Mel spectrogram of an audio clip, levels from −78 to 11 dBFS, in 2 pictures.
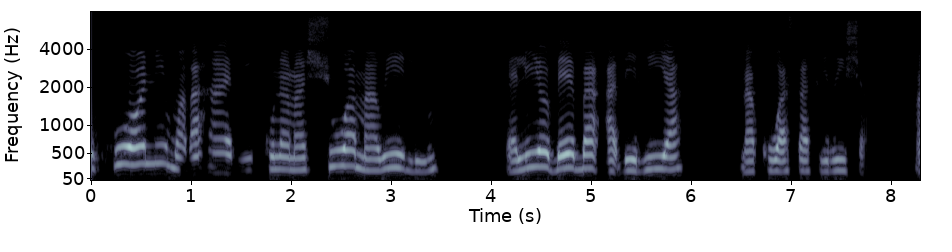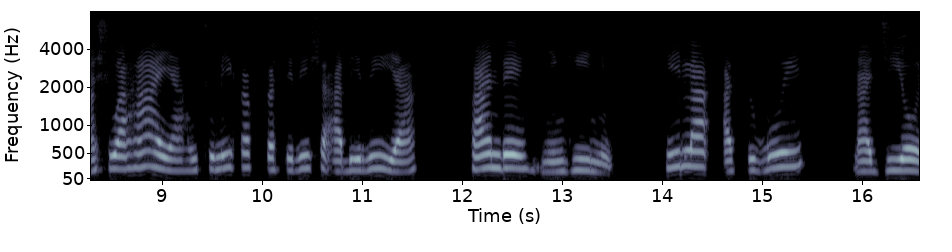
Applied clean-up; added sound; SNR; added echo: neural mask model Resemble Enhance denoiser.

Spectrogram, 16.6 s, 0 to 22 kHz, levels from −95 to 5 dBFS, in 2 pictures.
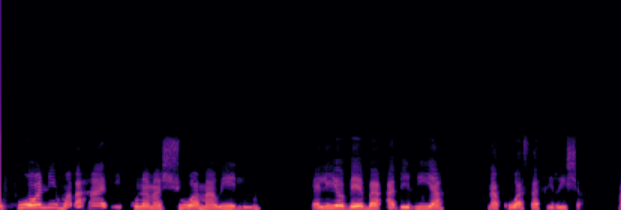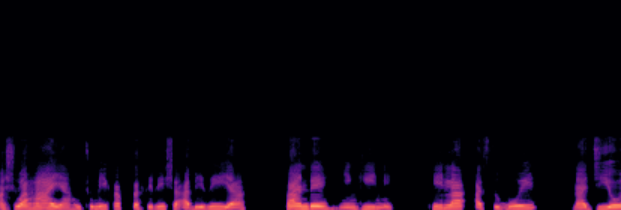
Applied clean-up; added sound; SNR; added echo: none; none; none; none.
